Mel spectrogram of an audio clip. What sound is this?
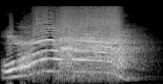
woman scream
Woman fear scream recorded in the context of the Free Sound conference at UPF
